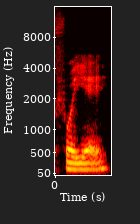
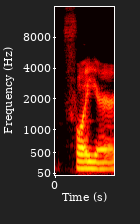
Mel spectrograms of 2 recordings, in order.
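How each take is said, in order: First: It is pronounced the French way. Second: It is pronounced the American way. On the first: The speaker calls it right. "because foyer is a French word" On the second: The speaker calls it wrong. "Americans saying foyer"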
